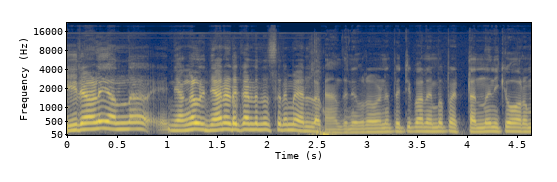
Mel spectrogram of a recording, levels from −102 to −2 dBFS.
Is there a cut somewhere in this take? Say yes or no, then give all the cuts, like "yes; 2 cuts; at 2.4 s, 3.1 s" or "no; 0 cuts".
yes; 1 cut; at 2.6 s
